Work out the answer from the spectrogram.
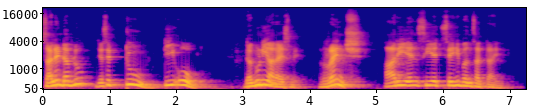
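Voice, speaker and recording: A man, teaching a lesson. He reads each question slowly, then explains the answer in quick chat. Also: high voice, expressive, a little mellow.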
